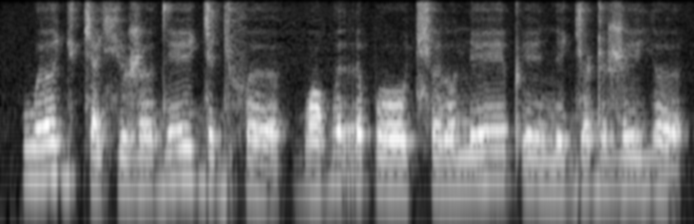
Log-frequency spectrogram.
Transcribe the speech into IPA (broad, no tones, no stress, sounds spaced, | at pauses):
w əː ɟ ʏ c æ ç ʏ ʐ əː d̪ eː ɟ a ɟ ʏ f əː | b ɔ b ə r ə p oː t͡ɕʰ ə l o n eː pʼ eː n̪ e ɟ əː ɖ e ʐ e j ə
